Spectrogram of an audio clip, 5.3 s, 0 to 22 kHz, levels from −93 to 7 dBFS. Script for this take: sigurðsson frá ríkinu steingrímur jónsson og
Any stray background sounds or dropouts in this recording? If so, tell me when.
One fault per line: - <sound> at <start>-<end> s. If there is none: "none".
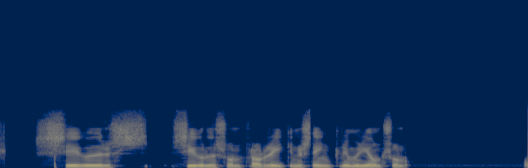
none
